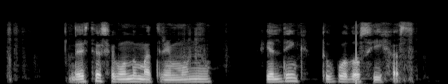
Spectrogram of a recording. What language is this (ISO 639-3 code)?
spa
